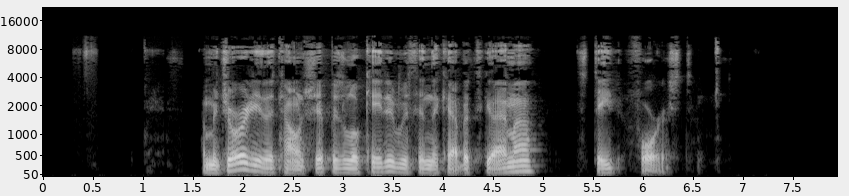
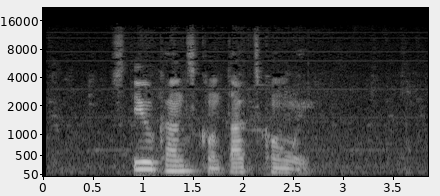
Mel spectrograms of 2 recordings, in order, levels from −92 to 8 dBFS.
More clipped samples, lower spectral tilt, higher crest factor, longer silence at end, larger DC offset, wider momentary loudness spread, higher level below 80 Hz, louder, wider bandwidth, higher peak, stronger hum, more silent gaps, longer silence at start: neither; second, -4.5 dB/octave vs -6 dB/octave; about the same, 18 dB vs 20 dB; about the same, 1.2 s vs 1.15 s; neither; about the same, 20 LU vs 19 LU; first, -50 dBFS vs -58 dBFS; first, -17 LUFS vs -25 LUFS; second, 11.5 kHz vs 14 kHz; first, -2 dBFS vs -8 dBFS; neither; first, 0.61-0.99 s, 1.50-1.54 s, 5.26-5.32 s vs none; second, 0.4 s vs 0.7 s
